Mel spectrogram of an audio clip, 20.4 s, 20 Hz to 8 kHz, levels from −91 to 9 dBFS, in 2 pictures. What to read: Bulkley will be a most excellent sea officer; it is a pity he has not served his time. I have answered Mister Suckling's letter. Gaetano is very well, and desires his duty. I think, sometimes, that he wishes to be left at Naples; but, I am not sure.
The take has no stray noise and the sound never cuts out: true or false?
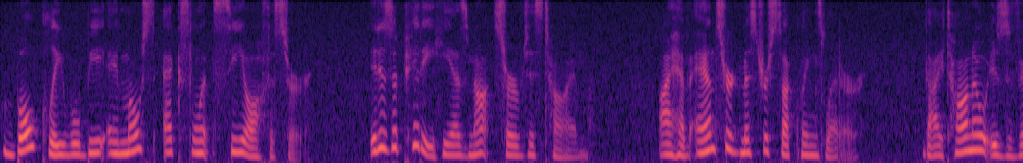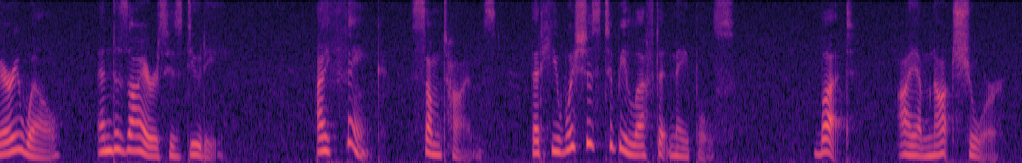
true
